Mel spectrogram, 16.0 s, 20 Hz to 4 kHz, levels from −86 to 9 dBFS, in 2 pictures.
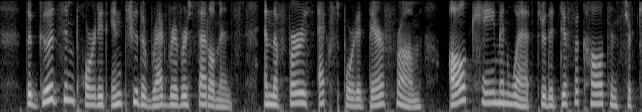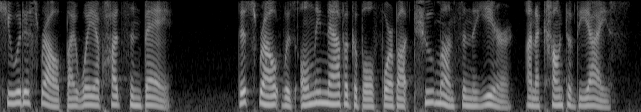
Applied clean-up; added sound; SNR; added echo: none; none; none; none.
